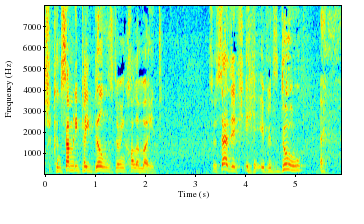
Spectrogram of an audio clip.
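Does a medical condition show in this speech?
No.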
